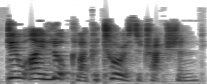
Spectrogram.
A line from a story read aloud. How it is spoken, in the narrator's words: he said savagely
